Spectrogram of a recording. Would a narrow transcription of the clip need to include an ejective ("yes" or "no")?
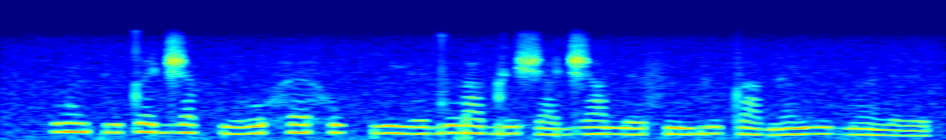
no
